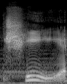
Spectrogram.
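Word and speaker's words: Χ: But if we look at the history of the word Christ in Greek starts with the letter X, but it's pronounced chi.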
